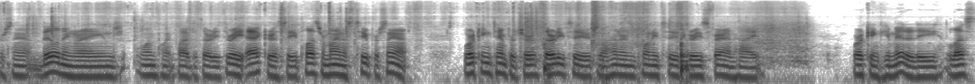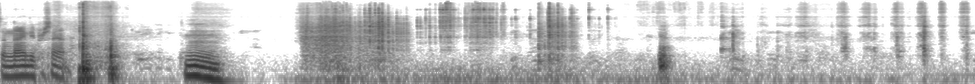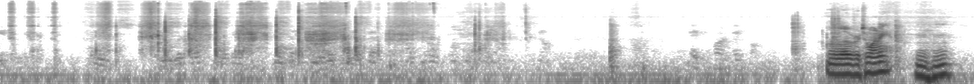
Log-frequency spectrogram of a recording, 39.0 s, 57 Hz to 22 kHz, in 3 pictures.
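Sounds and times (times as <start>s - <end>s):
rustling and scraping: 0.0s - 11.0s.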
